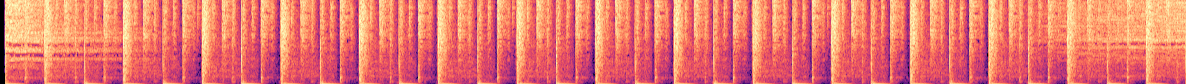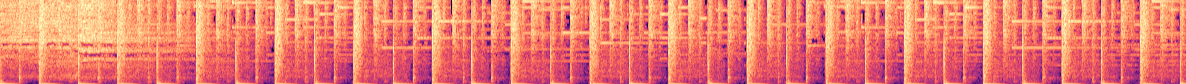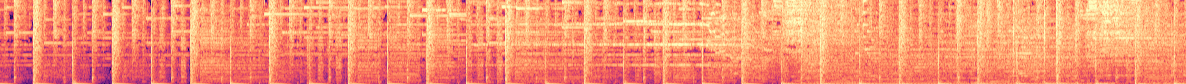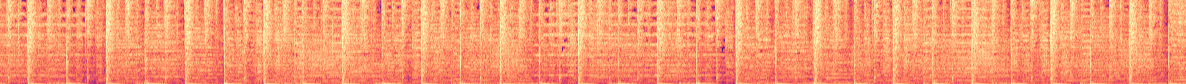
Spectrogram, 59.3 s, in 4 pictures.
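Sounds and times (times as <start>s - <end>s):
70s instrumental music: 0.0s - 59.3s.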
